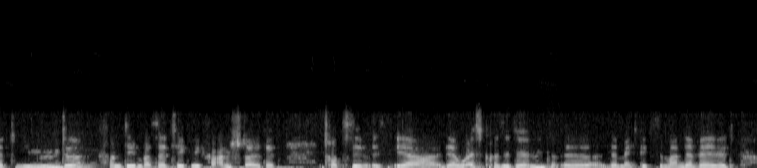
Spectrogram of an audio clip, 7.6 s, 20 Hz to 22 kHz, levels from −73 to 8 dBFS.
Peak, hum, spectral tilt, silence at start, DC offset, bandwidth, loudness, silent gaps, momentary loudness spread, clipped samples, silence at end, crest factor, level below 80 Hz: -4 dBFS; none; -7.5 dB/octave; 0 s; under 0.1%; 7.6 kHz; -17 LUFS; none; 8 LU; under 0.1%; 0 s; 12 dB; -32 dBFS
